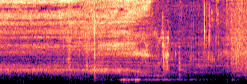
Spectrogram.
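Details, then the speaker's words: Well pump system losing pressure over hours with air in lines: steady high hiss of spraying water cuts off leaving scattered drips; Harvard pop-off valve leaking, owner unsure whether freezing caused it. "Well, that's definitely the culprit there."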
